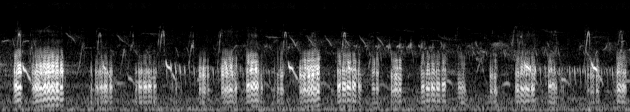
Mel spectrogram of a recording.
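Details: Common shelduck recorded in the wild: a run of short, harsh, nasal quacking notes, roughly two to three per second, in uneven bursts with brief pauses, some louder than others, over a quiet background.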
